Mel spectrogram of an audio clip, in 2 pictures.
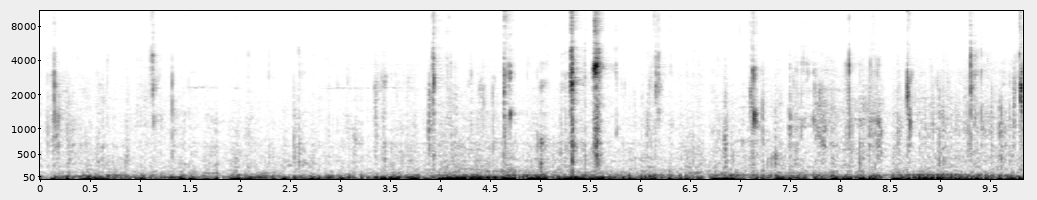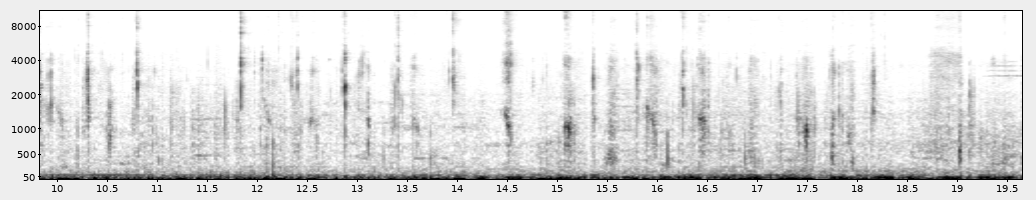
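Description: Close-miked eating of rice with mutton head curry: steady chewing with frequent crunchy bites and sharp mouth clicks at an irregular pace, over a steady low hum.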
